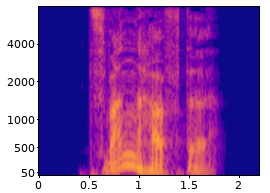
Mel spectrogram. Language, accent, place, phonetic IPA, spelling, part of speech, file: German, Germany, Berlin, [ˈt͡svaŋhaftə], zwanghafte, adjective, De-zwanghafte.ogg
- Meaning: inflection of zwanghaft: 1. strong/mixed nominative/accusative feminine singular 2. strong nominative/accusative plural 3. weak nominative all-gender singular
